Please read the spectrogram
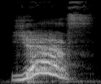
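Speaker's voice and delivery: high, loud cheer; excited shout. A narrator's reading. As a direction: shout it out in triumph. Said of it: "Grumpy Todd shouts".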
